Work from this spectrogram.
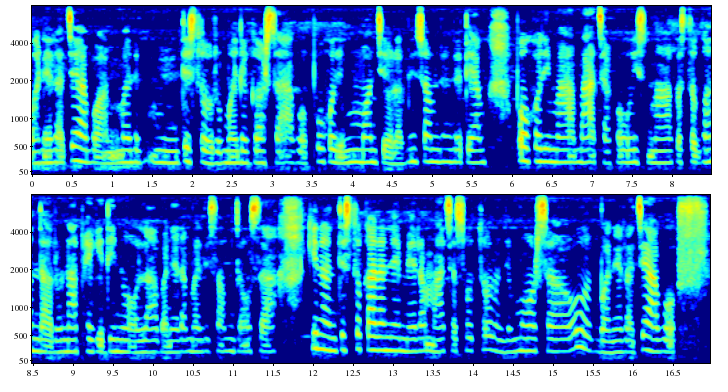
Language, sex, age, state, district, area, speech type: Nepali, female, 30-45, West Bengal, Alipurduar, urban, spontaneous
